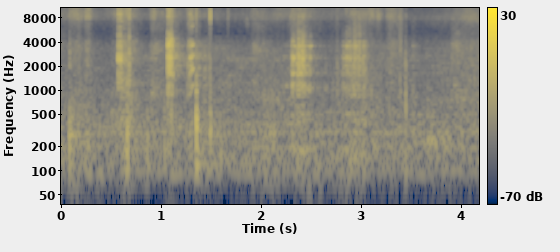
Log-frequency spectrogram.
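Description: A metal spoon scraping and tapping against a plastic tub and an aluminium pot as thick palm-fruit pulp is scraped out, several short scrapes and clicks over the first three seconds.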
